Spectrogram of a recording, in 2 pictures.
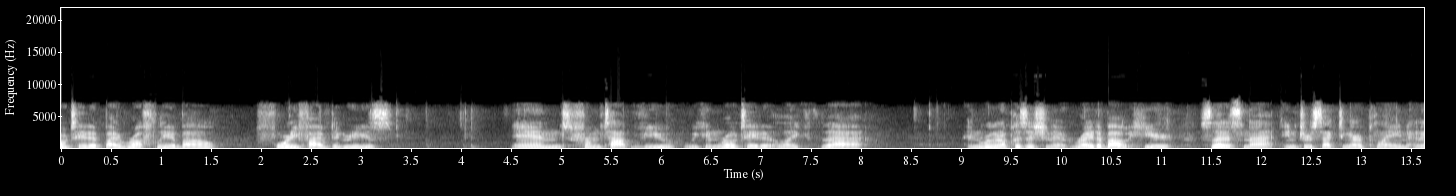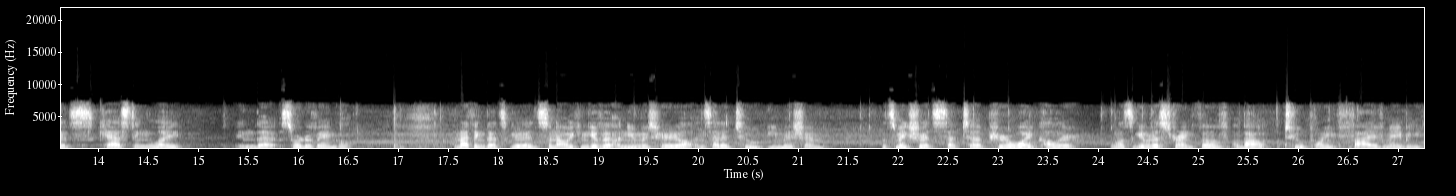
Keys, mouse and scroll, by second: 0.6 r, 4.0 KP_7, 5.9 r, 8.6 click, 9.0 g, 10.2 click, 10.8 middle click, 11.1 z, 16.9 KP_7.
